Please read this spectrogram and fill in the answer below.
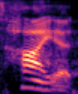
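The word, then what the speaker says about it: Hiott: And it's Hyatt, like the Hyatt Hotel, but you spell it H-I-O-T-T.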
